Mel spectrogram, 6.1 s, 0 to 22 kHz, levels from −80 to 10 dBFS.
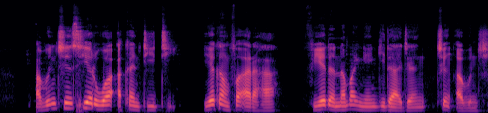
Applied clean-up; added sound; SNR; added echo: neural mask model DeepFilterNet 3.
